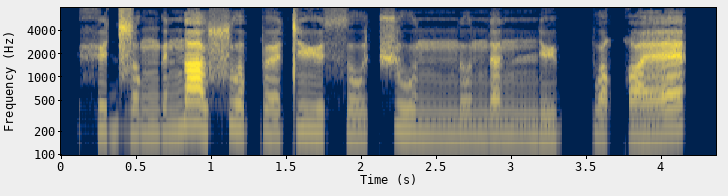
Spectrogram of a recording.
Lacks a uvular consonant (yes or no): no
